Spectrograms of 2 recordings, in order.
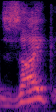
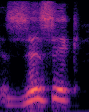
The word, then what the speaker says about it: Szyk: forgotten even his name s-z-y-k it is a zeit zizik zeke many people don't know how to pronounce it it's like you're introduced to someone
